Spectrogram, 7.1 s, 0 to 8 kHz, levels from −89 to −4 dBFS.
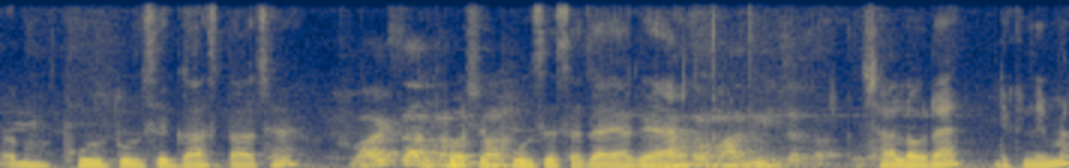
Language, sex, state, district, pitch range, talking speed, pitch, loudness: Hindi, male, Bihar, Araria, 140-160 Hz, 150 wpm, 145 Hz, -18 LUFS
